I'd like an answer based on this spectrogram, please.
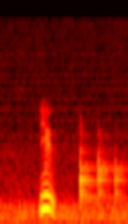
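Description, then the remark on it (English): Four quick, evenly spaced knocks on a door, each with a short hollow ring, follow a brief vocal sound. The knocking is moderately loud. “When you knock on a door, you just don't go.”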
